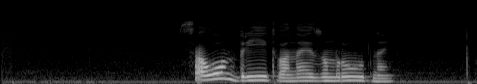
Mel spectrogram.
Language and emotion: Russian, sad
